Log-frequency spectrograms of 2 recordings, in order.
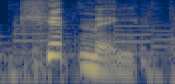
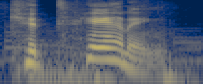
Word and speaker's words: Kittanning: in which I called the town at play Kittening instead of Kittanning over and over and over again.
